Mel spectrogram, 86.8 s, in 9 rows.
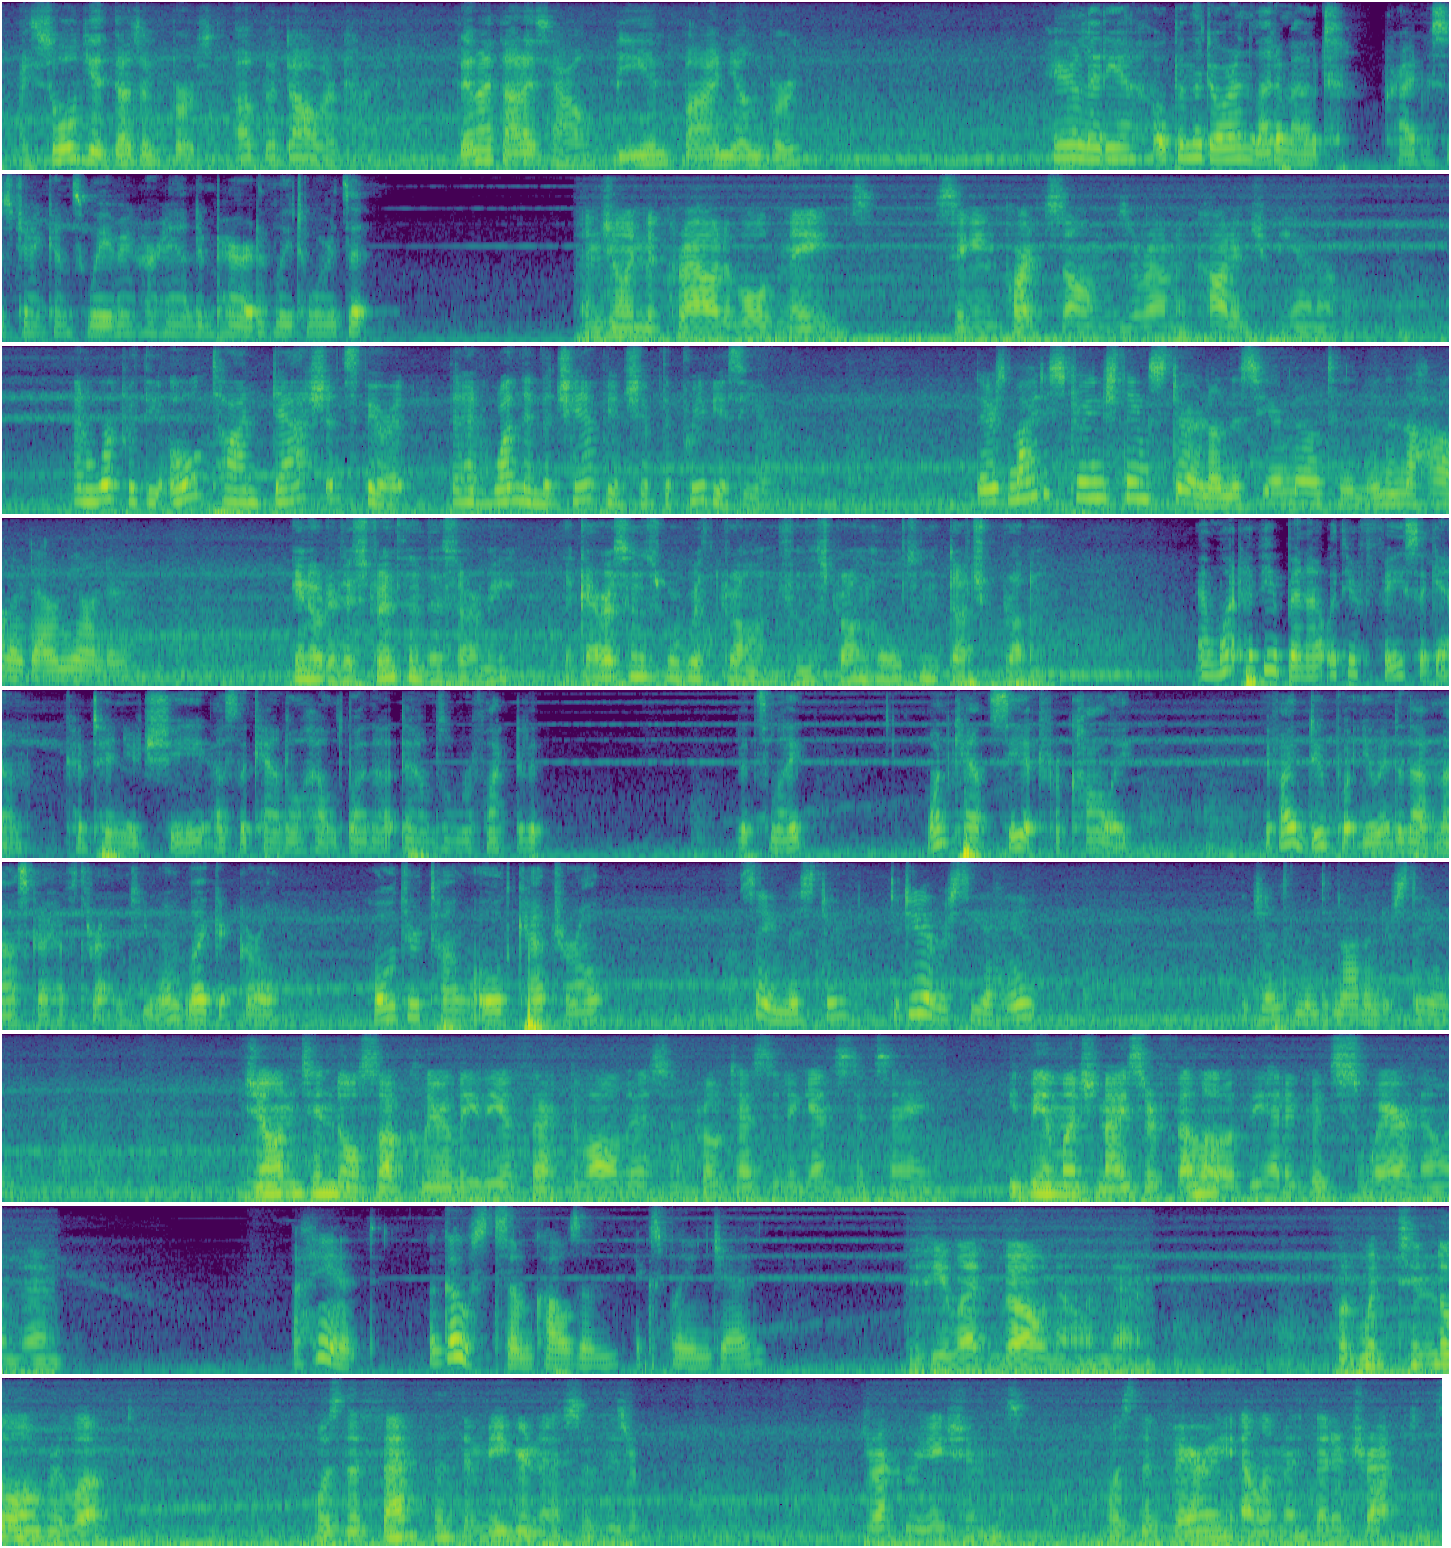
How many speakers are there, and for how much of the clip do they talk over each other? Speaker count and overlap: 6, no overlap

